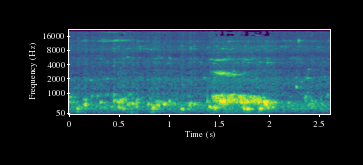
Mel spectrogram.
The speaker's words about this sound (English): As the ancient music of the stream soothes you.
